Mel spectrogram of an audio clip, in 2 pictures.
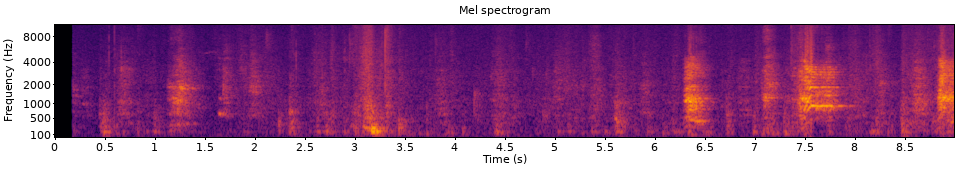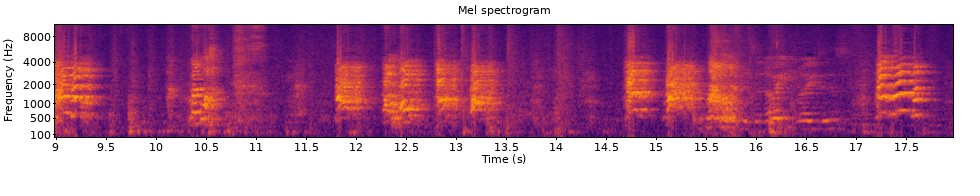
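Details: Springer Spaniel puppy named Splodge playing with a Borzoi named Aramis; scattered sharp barks and yips in irregular bursts, several close together near the middle and end, with scuffling between them.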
